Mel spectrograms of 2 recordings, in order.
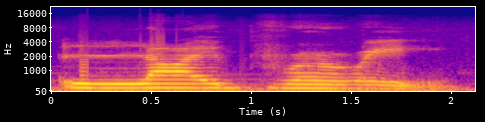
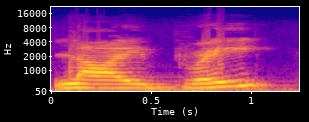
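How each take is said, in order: First: Every R sound in the word is clearly pronounced. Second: One R sound is left out of the word. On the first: The speaker calls it right. "you have to pronounce it as library" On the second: The speaker calls it wrong. "leave this out and just say library"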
